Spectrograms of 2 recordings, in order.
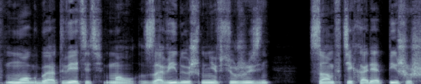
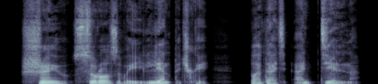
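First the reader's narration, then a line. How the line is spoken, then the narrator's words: Whispering. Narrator (Russian): шептал Санька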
